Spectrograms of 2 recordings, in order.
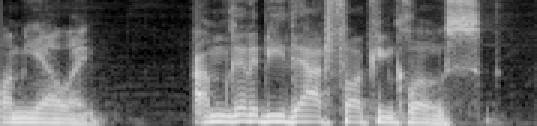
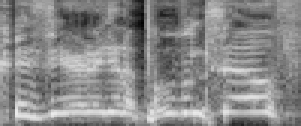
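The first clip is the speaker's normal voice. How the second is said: high-pitched mock voice. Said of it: "The amount of people would be like".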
